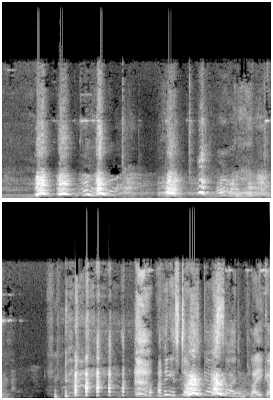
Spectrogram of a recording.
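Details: Three dogs playing indoors, excited because it is nearly time for a walk: dense bursts of rapid yips, barks and growly noises, a brief pause, then another flurry of sharp repeated yaps, with a person possibly speaking.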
